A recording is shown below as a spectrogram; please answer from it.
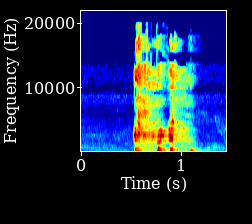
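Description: A woman with an itchy throat gives a short run of three or four close, dry coughs in a quiet indoor room.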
